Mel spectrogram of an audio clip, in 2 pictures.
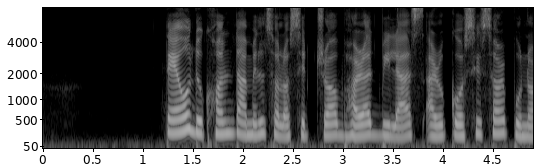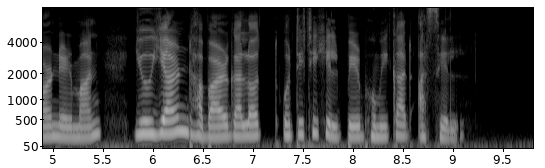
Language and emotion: Assamese, neutral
